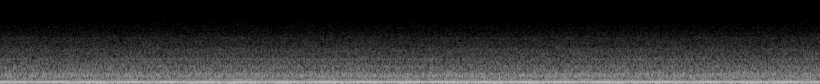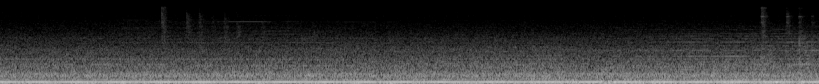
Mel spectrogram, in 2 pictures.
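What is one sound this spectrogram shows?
A small propeller plane's engine drones steadily at cruise.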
